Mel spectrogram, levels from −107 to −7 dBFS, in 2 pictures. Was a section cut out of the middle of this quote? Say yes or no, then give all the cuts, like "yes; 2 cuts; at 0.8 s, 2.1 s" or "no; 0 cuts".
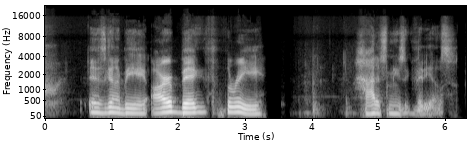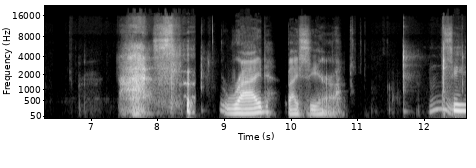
yes; 1 cut; at 8.5 s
